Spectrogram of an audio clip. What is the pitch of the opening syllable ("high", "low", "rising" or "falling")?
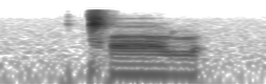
low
